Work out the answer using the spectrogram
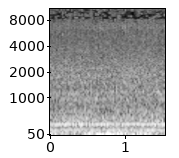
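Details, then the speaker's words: Honda engine newly fitted as a used replacement, hard to start, at idle before adding an engine additive: steady heavy idle with a deep drone and constant mid hum, louder than it should be, cause unknown. "ตอนนี้เสียงประมาณนี้แหละครับก็เครื่องสตาร์ทติดยากนะครับ"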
